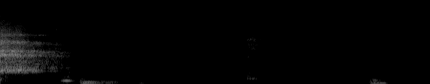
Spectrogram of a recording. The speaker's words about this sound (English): And yawning is, is one of these things that allows our nervous system to release stress. So it's a very important thing to be able to do.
